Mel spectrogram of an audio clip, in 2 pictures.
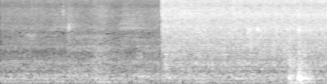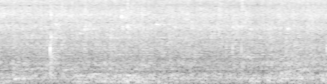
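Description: Food sizzling in oil in a frying pan: a butternut squash slice and spinach frying beside potato galettes. The steady sizzle starts suddenly about one and a half seconds in, with a single knock of the pan about halfway through.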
